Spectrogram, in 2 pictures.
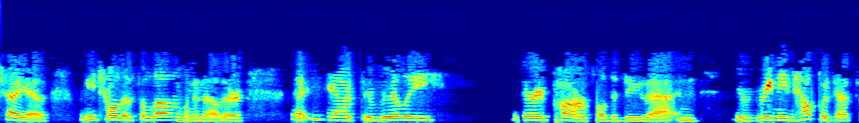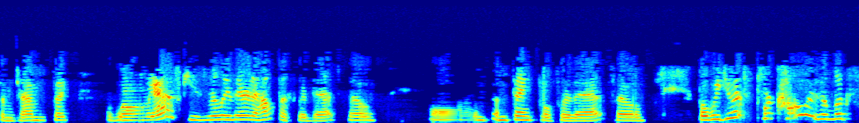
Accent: Connecticut, United States; moved away; I grew up in Connecticut, Sarah, and I really miss those beautiful colors.

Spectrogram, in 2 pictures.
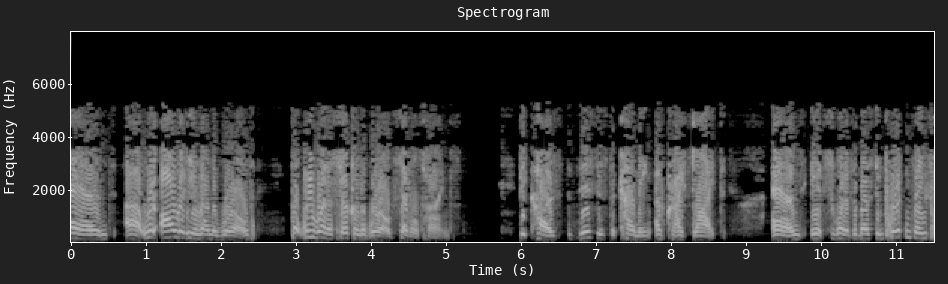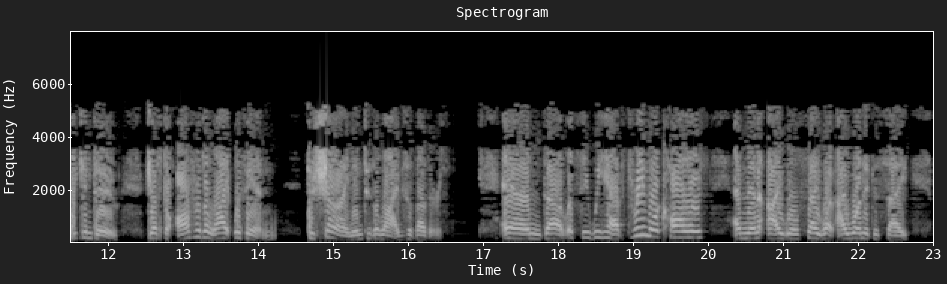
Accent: Texas, United States; I have a major art exhibit in my hometown in Texas where I want to relocate all of my paintings before the move

